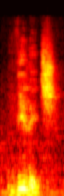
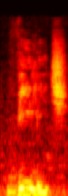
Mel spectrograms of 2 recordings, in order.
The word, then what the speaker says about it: village: When you have the letter A in A G E, that A would usually give you the short I sound.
